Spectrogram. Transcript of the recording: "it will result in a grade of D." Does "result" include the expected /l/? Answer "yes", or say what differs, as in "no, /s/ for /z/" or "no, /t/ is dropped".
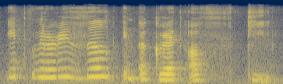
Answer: yes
